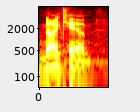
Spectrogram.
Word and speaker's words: Narcan: Yeah, it's this stuff called, I think I got the name right, Narcan.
